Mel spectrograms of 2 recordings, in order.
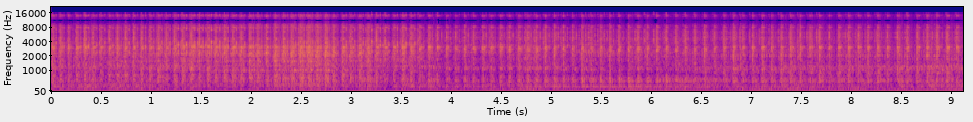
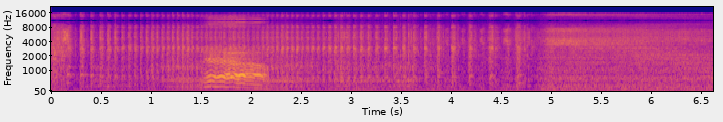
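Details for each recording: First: Homemade compressed-air engine from scrap, copper pipe cylinder, run from a compressor at pressure raised above about 5 psi: fast, even, steady light ticking, quieter now that the valve stops groaning; running normally. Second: Homemade scrap-built compressed-air engine on about 5–10 psi from a small compressor: quick regular air puffs whose pace and strength waver then fade; hand-set valve timing without set screw vibrates out of time.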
